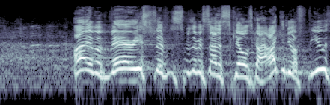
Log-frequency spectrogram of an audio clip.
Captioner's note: audience laughing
